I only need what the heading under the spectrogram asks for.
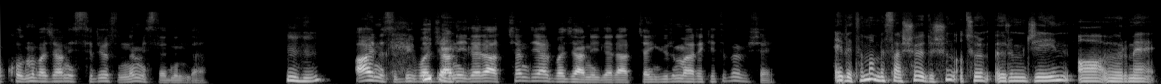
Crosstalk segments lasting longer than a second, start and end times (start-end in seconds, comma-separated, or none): none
